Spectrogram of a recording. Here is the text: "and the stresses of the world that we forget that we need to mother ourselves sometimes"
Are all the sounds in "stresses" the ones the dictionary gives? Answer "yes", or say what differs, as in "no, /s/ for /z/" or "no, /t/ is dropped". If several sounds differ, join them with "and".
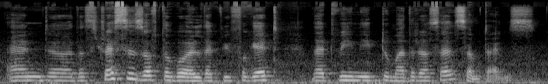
yes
